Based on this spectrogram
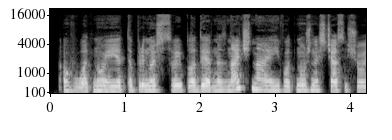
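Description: Here a woman talks at a moderate pace with a fairly high pitch. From Russia, Tomsk. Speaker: small clothing brand owner. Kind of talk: interview.

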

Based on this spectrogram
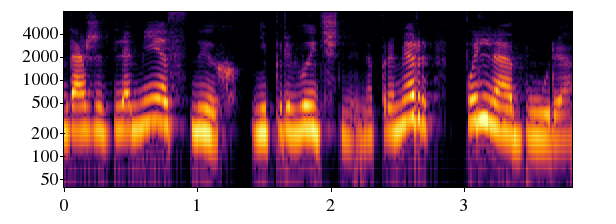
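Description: Speaking very slowly, a woman has a fairly high pitch, a dark, mellow tone and ordinary pitch variation on a very clean recording with a silent background. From Yaroslavl, central Russia. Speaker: teacher of Russian as a foreign language. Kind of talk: interview.

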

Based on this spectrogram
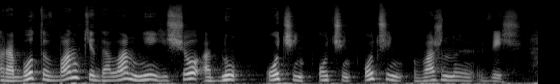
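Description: Recorded very cleanly over a silent background, a woman speaks in a medium pitch. Her pace is very slow. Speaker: content director at a video platform. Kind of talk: casual interview.

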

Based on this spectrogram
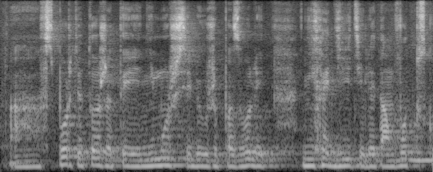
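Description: Over noticeable background noise and audible room echo, a man talks at a fairly quick pace in a monotone, flat intonation with very even loudness. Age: 30s. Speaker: entrepreneur. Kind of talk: casual chat.

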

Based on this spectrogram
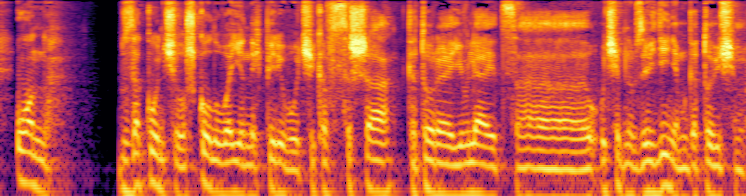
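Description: Over noticeable background noise, a man with a fairly low pitch speaks in a fairly even intonation. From Ukraine. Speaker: former intelligence officer. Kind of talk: interview. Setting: studio.

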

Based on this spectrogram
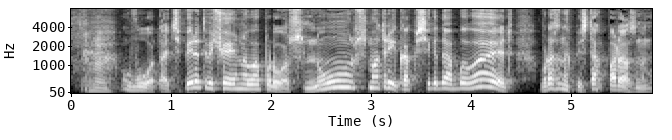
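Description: Very wide pitch swings at a moderate pace. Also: man, high pitch for a man. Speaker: tech company executive. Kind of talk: interview.

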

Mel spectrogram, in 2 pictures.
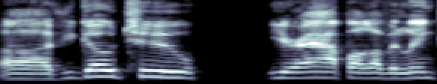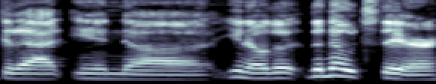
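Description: This man has a fairly high pitch and ordinary pitch variation. His pace is fairly slow. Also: very clean recording, silent background. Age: 50s. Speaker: podcast host. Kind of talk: casual monologue. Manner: halting, filler-heavy.

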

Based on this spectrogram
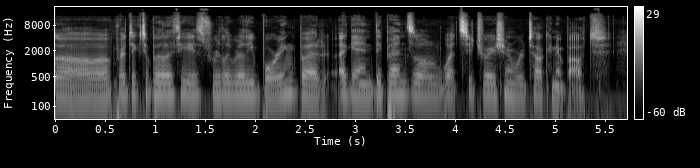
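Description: A woman with a Georgian accent speaks at a fairly low pitch with ordinary variation, recorded very cleanly against a silent background. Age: 20s. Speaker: interviewee. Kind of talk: interview answers.

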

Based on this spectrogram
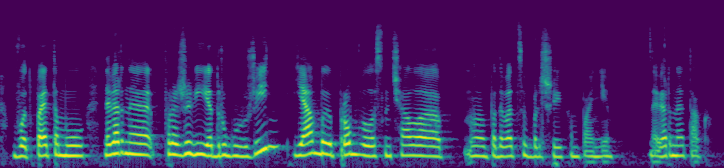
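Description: Very clean and silent in the background, this recording features a woman at a fairly high pitch. She speaks in a monotone, flat intonation at a moderate pace. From Russia, Chelyabinsk (Urals). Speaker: product marketer. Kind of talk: casual interview.

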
